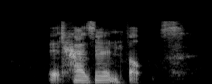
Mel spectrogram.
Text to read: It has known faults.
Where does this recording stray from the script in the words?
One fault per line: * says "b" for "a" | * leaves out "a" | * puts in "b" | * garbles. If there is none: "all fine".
all fine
